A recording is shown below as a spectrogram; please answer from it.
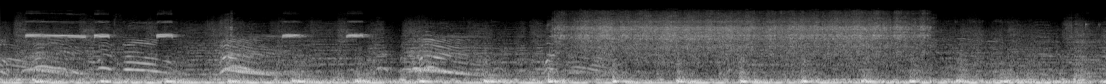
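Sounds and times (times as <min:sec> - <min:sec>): bass drum beat: 0:00.0 - 0:09.7
parade band music: 0:00.0 - 0:11.0
wooden ratchets rattling: 0:05.6 - 0:09.4.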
